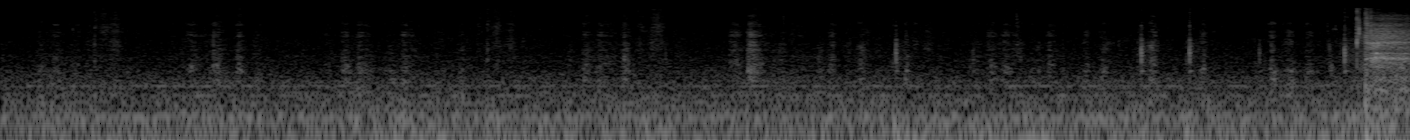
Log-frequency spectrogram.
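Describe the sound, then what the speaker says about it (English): A Visconti Opera Master Savanna fountain pen moves quickly across paper, giving a faint, steady scratchy patter of nib strokes close to the microphone, with a brief louder rustle near the end. "Fast writing."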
